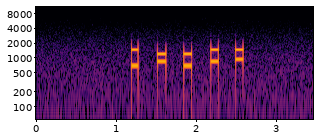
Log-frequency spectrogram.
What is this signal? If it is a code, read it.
DTMF, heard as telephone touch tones, dialled by hand, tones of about 90 ms. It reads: 3719#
